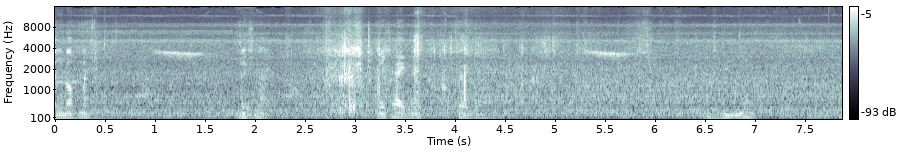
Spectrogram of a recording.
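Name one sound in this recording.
A man talks calmly nearby, in short bursts.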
